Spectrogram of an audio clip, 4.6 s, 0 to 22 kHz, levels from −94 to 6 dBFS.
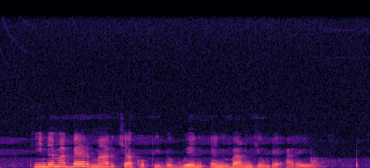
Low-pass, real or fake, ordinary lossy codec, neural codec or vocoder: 19.8 kHz; real; none; none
